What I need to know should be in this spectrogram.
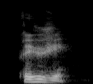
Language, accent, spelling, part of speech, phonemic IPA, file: French, France, préjuger, verb, /pʁe.ʒy.ʒe/, LL-Q150 (fra)-préjuger.wav
- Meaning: 1. to prejudge 2. to foresee; say in advance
